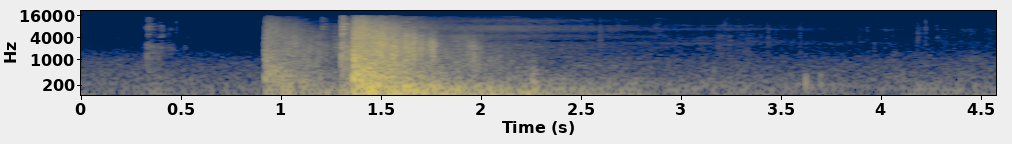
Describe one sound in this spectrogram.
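A loud bang bursts and rings out.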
